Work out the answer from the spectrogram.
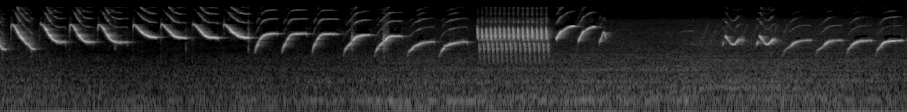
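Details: Spanish Timbrado canary singing rapid series of swooping whistled notes, a short intense metallic roll, a silent pause, then soft rising phrases resuming.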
